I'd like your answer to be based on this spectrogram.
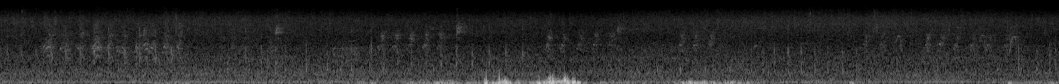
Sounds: woodpecker pecking tree

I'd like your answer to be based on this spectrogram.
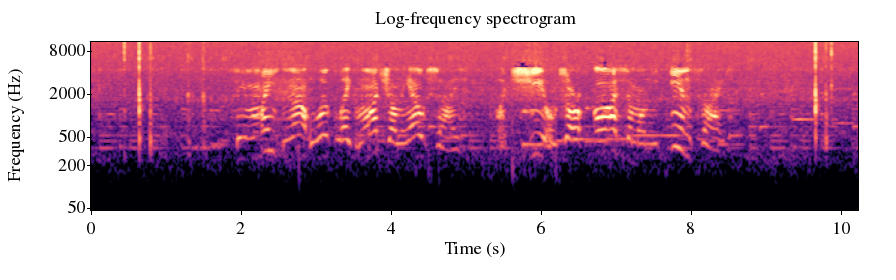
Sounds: Speech

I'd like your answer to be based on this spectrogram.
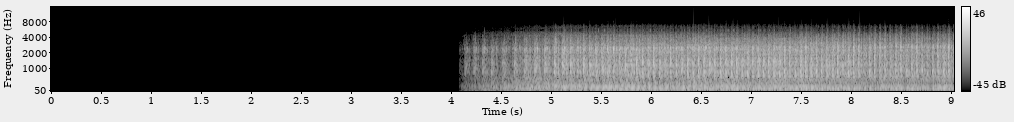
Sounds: Heavy engine (low frequency)

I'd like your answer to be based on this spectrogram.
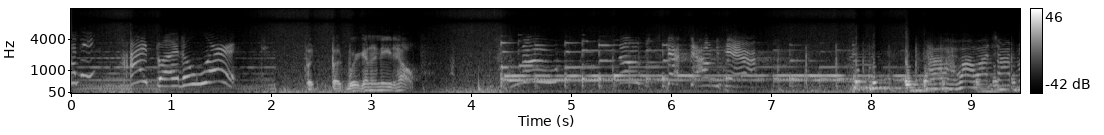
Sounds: Music, Speech

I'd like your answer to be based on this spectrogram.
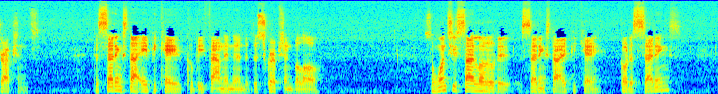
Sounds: Speech

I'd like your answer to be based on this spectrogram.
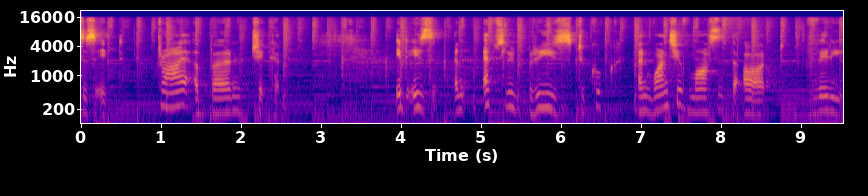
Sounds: Speech, Music

